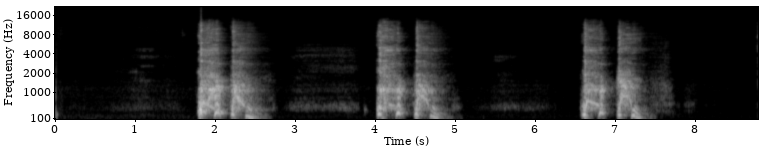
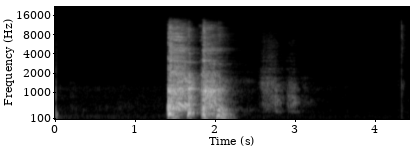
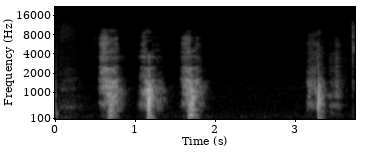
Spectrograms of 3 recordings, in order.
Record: {
  "three_cough_length": "8.8 s",
  "three_cough_amplitude": 32768,
  "three_cough_signal_mean_std_ratio": 0.34,
  "cough_length": "4.4 s",
  "cough_amplitude": 25634,
  "cough_signal_mean_std_ratio": 0.3,
  "exhalation_length": "3.8 s",
  "exhalation_amplitude": 20247,
  "exhalation_signal_mean_std_ratio": 0.29,
  "survey_phase": "beta (2021-08-13 to 2022-03-07)",
  "age": "45-64",
  "gender": "Male",
  "wearing_mask": "No",
  "symptom_shortness_of_breath": true,
  "symptom_fatigue": true,
  "symptom_change_to_sense_of_smell_or_taste": true,
  "smoker_status": "Ex-smoker",
  "respiratory_condition_asthma": false,
  "respiratory_condition_other": false,
  "recruitment_source": "Test and Trace",
  "submission_delay": "2 days",
  "covid_test_result": "Positive",
  "covid_test_method": "ePCR"
}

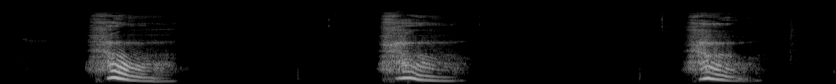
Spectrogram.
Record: {
  "exhalation_length": "8.4 s",
  "exhalation_amplitude": 11479,
  "exhalation_signal_mean_std_ratio": 0.34,
  "survey_phase": "beta (2021-08-13 to 2022-03-07)",
  "age": "45-64",
  "gender": "Female",
  "wearing_mask": "No",
  "symptom_none": true,
  "smoker_status": "Never smoked",
  "respiratory_condition_asthma": false,
  "respiratory_condition_other": false,
  "recruitment_source": "Test and Trace",
  "submission_delay": "2 days",
  "covid_test_result": "Positive",
  "covid_test_method": "RT-qPCR",
  "covid_ct_value": 35.9,
  "covid_ct_gene": "N gene"
}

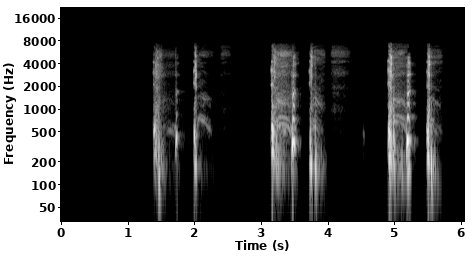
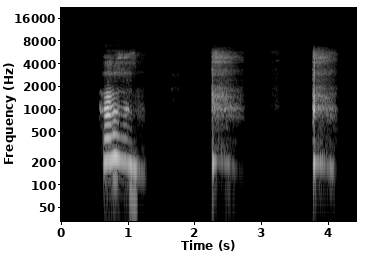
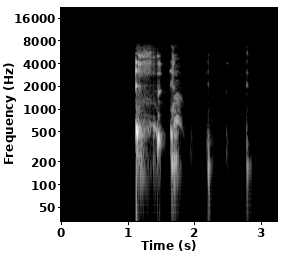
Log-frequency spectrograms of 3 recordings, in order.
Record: {
  "three_cough_length": "6.1 s",
  "three_cough_amplitude": 32767,
  "three_cough_signal_mean_std_ratio": 0.25,
  "exhalation_length": "4.4 s",
  "exhalation_amplitude": 11590,
  "exhalation_signal_mean_std_ratio": 0.32,
  "cough_length": "3.2 s",
  "cough_amplitude": 32562,
  "cough_signal_mean_std_ratio": 0.19,
  "survey_phase": "beta (2021-08-13 to 2022-03-07)",
  "age": "45-64",
  "gender": "Female",
  "wearing_mask": "Yes",
  "symptom_none": true,
  "smoker_status": "Ex-smoker",
  "respiratory_condition_asthma": false,
  "respiratory_condition_other": false,
  "recruitment_source": "REACT",
  "submission_delay": "19 days",
  "covid_test_result": "Negative",
  "covid_test_method": "RT-qPCR"
}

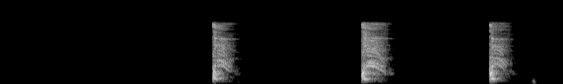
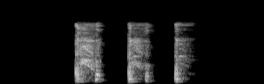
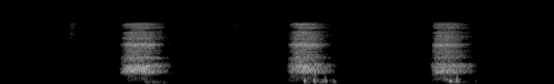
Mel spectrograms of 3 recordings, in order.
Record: {
  "three_cough_length": "5.6 s",
  "three_cough_amplitude": 29365,
  "three_cough_signal_mean_std_ratio": 0.23,
  "cough_length": "2.6 s",
  "cough_amplitude": 30625,
  "cough_signal_mean_std_ratio": 0.35,
  "exhalation_length": "5.5 s",
  "exhalation_amplitude": 9430,
  "exhalation_signal_mean_std_ratio": 0.36,
  "survey_phase": "beta (2021-08-13 to 2022-03-07)",
  "age": "18-44",
  "gender": "Male",
  "wearing_mask": "No",
  "symptom_cough_any": true,
  "symptom_runny_or_blocked_nose": true,
  "symptom_sore_throat": true,
  "symptom_fatigue": true,
  "symptom_fever_high_temperature": true,
  "smoker_status": "Never smoked",
  "respiratory_condition_asthma": false,
  "respiratory_condition_other": false,
  "recruitment_source": "Test and Trace",
  "submission_delay": "1 day",
  "covid_test_result": "Positive",
  "covid_test_method": "LFT"
}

